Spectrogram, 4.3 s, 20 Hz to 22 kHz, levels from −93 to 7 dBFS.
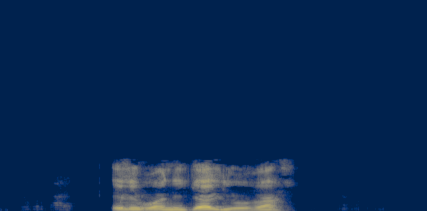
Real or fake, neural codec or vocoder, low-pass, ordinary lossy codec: real; none; 5.4 kHz; MP3, 48 kbps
